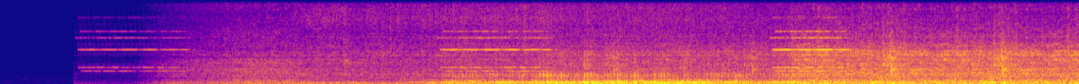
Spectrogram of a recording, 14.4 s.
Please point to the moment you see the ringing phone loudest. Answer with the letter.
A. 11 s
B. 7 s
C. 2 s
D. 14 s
A.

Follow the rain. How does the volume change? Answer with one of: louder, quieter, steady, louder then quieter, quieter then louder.
louder.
